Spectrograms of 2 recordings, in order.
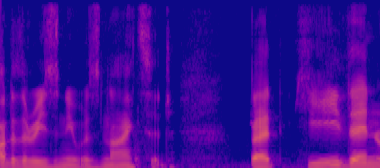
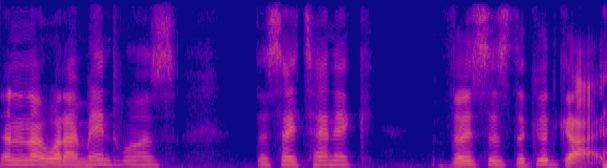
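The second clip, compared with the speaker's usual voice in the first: put-on Indian accent, pitched up; 7 semitones higher, 3 dB louder than usual. Retelling a joke he once told, said in an indian accent. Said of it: "I went to it in an Indian accent".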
